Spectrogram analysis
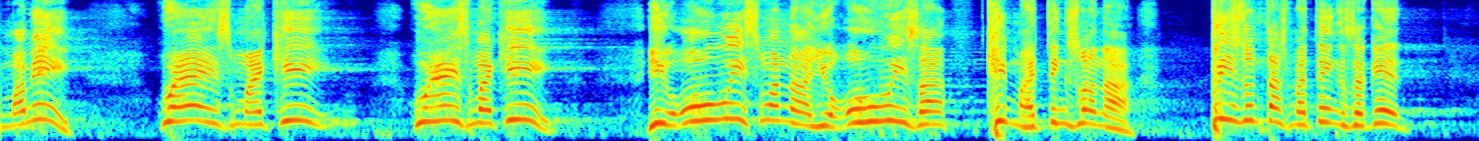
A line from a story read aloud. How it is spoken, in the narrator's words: shouting across the living room and say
